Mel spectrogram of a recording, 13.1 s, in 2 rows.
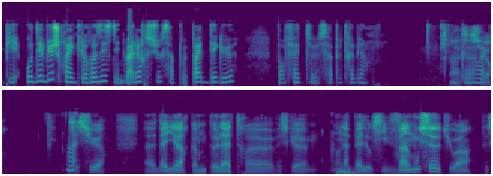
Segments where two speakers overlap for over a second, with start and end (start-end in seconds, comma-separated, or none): none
